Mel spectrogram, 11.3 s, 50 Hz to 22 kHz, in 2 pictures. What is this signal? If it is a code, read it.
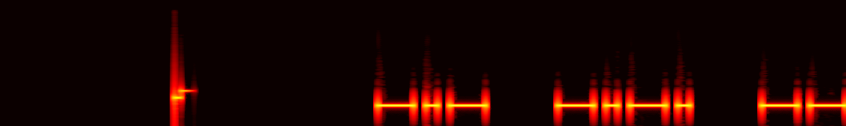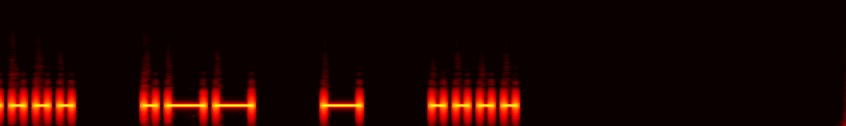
Morse code, heard as a keyed tone, about 15 wpm, spaced as for 11 wpm, 700 Hz. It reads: KC7WTH
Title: USA Call Signs - 6 Characters - 2x Character Spacing - 15wpm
